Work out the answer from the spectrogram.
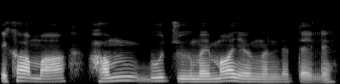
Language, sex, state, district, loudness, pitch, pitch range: Wancho, male, Arunachal Pradesh, Longding, -19 LUFS, 135 Hz, 125-160 Hz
